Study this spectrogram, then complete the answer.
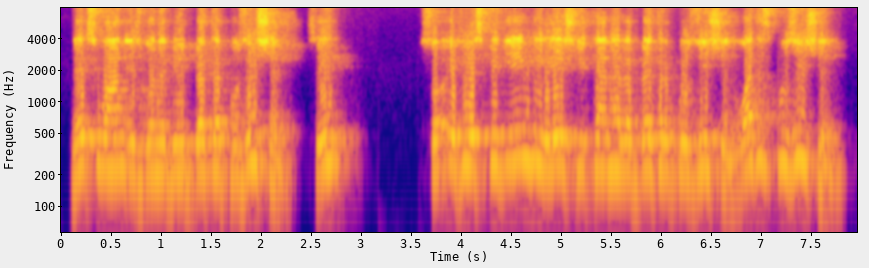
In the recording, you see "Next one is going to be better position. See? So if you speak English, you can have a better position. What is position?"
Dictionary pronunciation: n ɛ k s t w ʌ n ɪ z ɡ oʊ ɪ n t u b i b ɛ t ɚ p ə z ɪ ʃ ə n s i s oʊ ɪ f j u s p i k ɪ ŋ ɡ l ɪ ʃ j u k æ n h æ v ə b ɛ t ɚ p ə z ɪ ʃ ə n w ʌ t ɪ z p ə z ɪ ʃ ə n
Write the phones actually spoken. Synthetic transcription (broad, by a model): n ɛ k s t w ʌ n ɪ z ɡ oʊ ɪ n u b i b ɛ t ɚ p ə z ɪ ʃ ə n s i s oʊ ɪ f j u s p i k ɪ ŋ ɡ l ɪ ʃ j u k æ n h æ v ə b ɛ t ɚ p ə z ɪ ʃ ə n w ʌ t ɪ z p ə z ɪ ʃ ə n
